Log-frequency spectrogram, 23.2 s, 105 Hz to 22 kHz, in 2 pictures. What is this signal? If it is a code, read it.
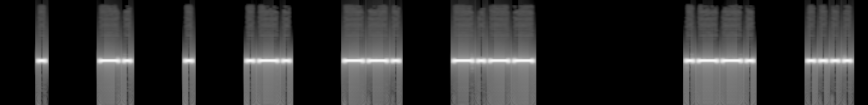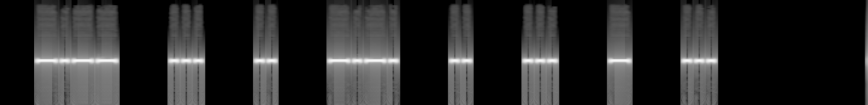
Morse code, heard as a keyed tone, about 15 wpm, spaced as for 8 wpm, 1000 Hz. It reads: ENERGY PHYSICISTS
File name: qotdfiles / 8wpm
